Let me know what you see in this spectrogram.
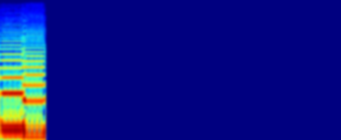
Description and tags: Invalid Selection
videogame, glitch, incorrect, bit, error, game, problem, menu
